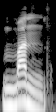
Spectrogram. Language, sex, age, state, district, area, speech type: Urdu, male, 60+, Uttar Pradesh, Lucknow, urban, read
